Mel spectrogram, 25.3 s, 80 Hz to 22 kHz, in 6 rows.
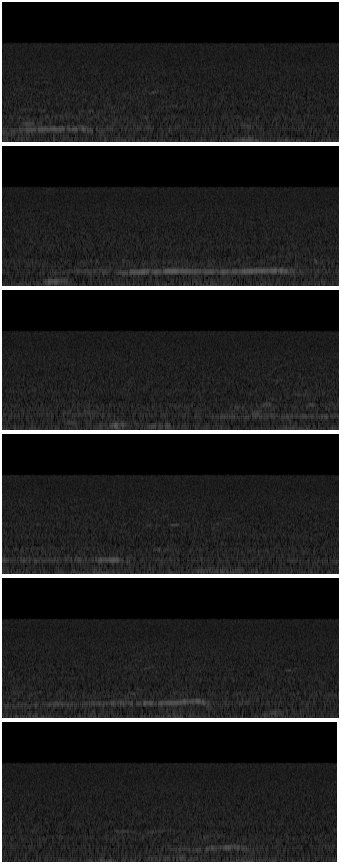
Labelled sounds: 22.5	22.8	humpback whale, 0.80 to 0.99 kHz

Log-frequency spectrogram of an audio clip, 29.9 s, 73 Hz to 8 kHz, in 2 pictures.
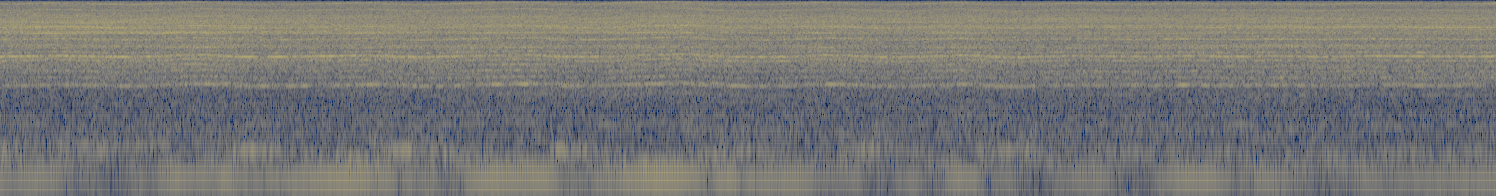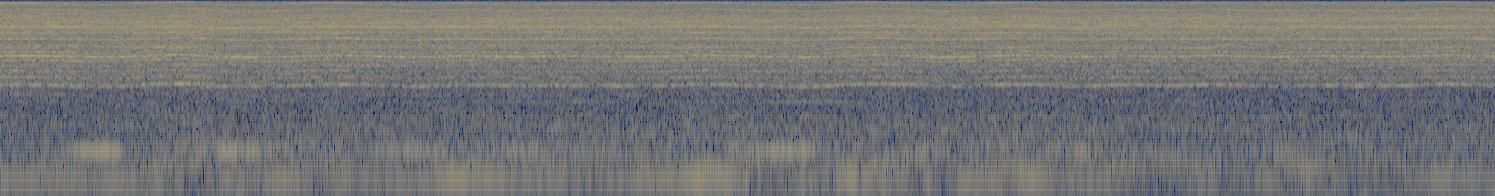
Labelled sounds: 1.5	2.2	vessel noise, 1.1 to 4.5 kHz

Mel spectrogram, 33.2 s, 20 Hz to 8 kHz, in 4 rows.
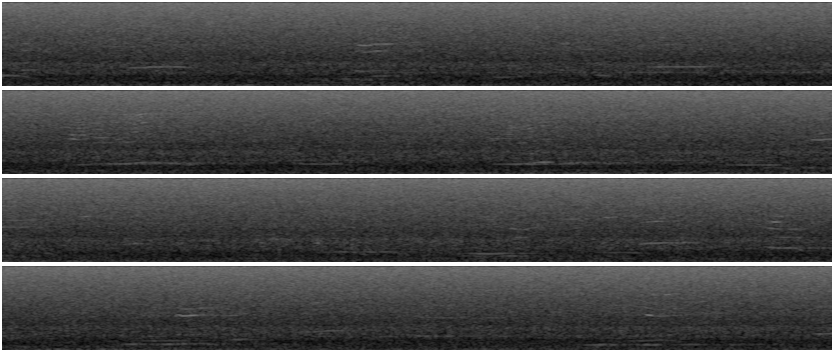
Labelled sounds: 3.5	3.9	humpback whale, 1.6 to 1.9 kHz
16.3	16.7	humpback whale, 1.2 to 1.4 kHz
23.0	23.2	humpback whale, 1.6 to 1.8 kHz
26.6	27.0	humpback whale, 1.2 to 1.4 kHz
31.3	31.6	humpback whale, 1.2 to 1.4 kHz

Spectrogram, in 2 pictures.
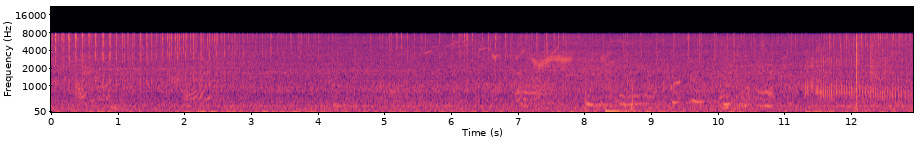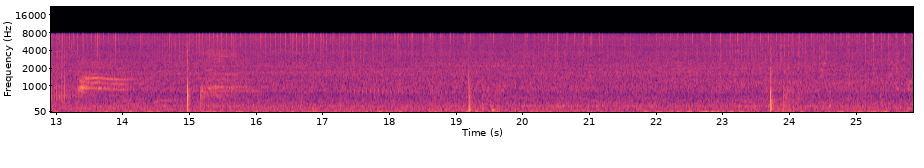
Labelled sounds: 7.0	7.4	killer whale, southern resident, 0.68 to 0.80 kHz
8.0	8.4	killer whale, southern resident, 0.26 to 0.38 kHz
13.4	14.2	killer whale, southern resident, 1.0 to 1.4 kHz

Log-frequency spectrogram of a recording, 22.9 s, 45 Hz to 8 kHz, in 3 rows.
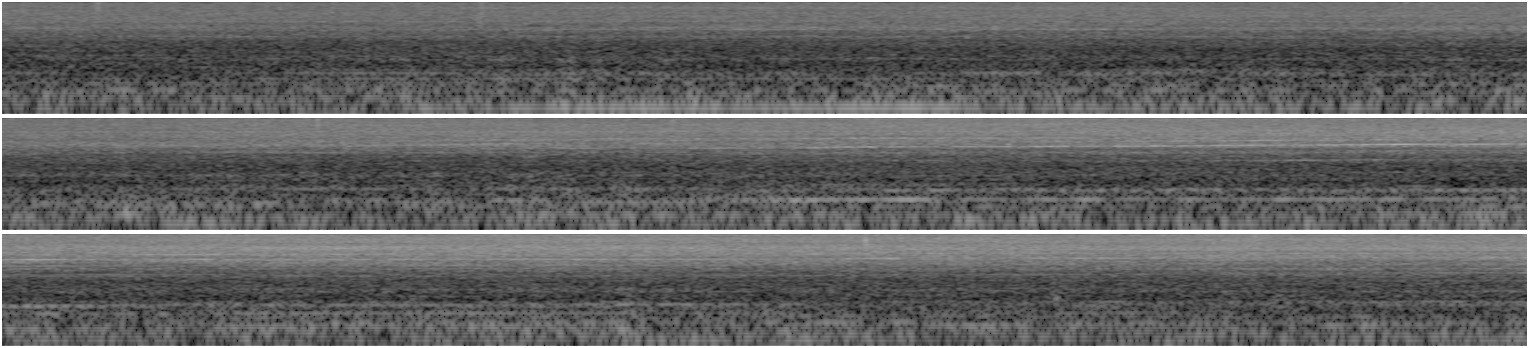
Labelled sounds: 11.6	12.2	vessel noise, 1.4 to 3.1 kHz

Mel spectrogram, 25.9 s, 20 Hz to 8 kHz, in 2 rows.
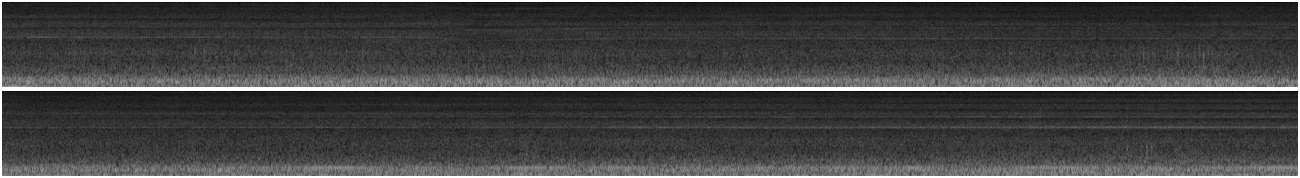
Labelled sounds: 5.1	6.0	killer whale, 2.2 to 3.9 kHz

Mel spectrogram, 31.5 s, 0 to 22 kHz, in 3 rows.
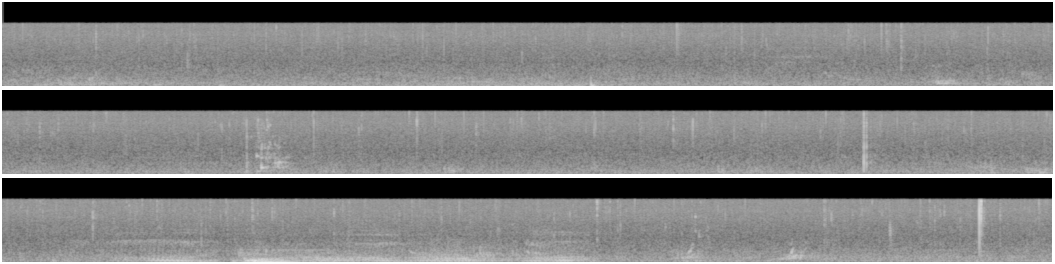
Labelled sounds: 22.1	22.4	humpback whale, 0.88 to 1.1 kHz
24.6	24.9	humpback whale, 0.81 to 1.4 kHz

